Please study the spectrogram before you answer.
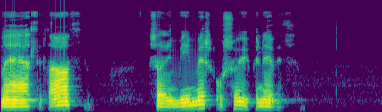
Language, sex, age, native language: Icelandic, male, 30-39, Icelandic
